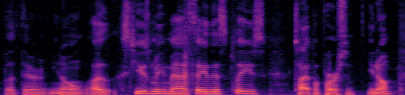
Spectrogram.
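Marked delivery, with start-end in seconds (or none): 1.2-2.7 high, hesitant, polite little plea; higher-pitched and meekly deferential; timid, unsure speaker. Acted. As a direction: ask permission as if you lack all authority. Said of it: "someone who doesn't really know what they're talking about".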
